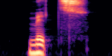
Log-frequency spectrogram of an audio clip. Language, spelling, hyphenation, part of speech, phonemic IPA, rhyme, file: Dutch, mits, mits, conjunction / preposition, /mɪts/, -ɪts, Nl-mits.ogg
- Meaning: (conjunction) provided that, as long as; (preposition) provided that there is also, on the condition of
